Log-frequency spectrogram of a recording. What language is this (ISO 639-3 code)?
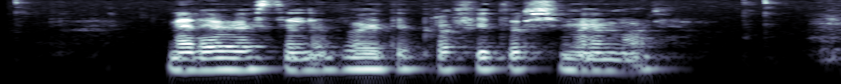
ron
